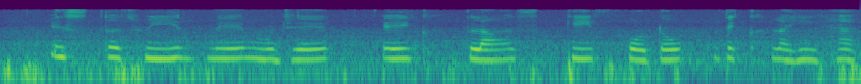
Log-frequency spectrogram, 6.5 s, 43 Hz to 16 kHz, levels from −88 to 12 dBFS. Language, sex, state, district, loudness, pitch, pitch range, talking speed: Hindi, male, Madhya Pradesh, Dhar, -16 LUFS, 260 Hz, 250-270 Hz, 100 wpm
